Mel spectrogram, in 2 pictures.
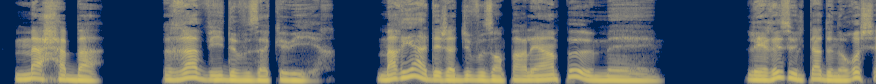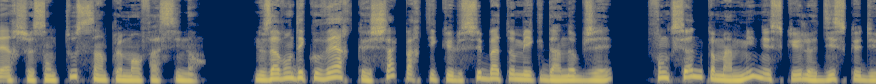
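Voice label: French, France, male, voice over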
